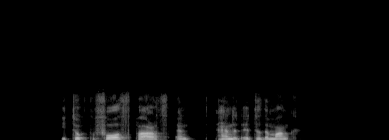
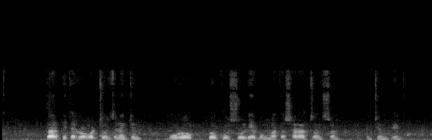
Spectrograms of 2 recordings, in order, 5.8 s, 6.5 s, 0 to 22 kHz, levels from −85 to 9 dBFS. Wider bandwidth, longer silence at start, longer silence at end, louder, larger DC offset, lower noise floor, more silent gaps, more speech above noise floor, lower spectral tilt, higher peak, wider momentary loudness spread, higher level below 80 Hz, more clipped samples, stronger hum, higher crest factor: second, 7.6 kHz vs 10.5 kHz; first, 0.95 s vs 0.7 s; first, 1.5 s vs 0.35 s; second, -26 LUFS vs -21 LUFS; neither; first, under -90 dBFS vs -52 dBFS; first, 3.04-3.09 s, 3.16-3.23 s vs none; first, over 64 dB vs 31 dB; about the same, -7 dB/octave vs -7.5 dB/octave; second, -6 dBFS vs -2 dBFS; second, 15 LU vs 20 LU; first, -60 dBFS vs -66 dBFS; neither; neither; about the same, 22 dB vs 22 dB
